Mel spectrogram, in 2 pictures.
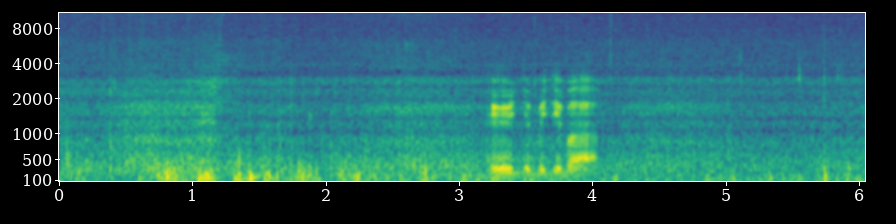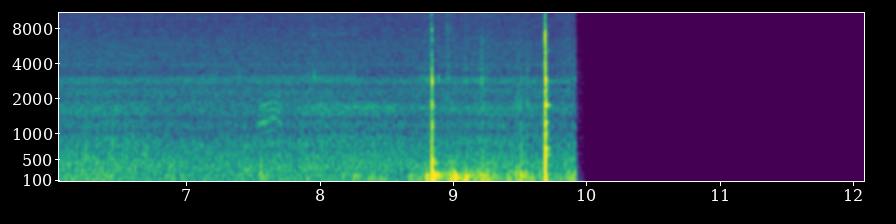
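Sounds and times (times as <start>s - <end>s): faint background noise: 0.0s - 10.0s.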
